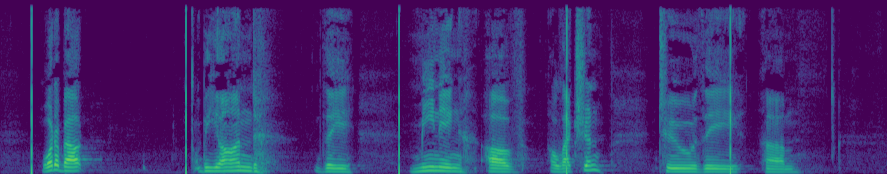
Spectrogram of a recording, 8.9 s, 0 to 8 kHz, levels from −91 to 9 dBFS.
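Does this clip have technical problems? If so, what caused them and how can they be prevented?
Yes. A file header played as audio causes sharp, loud clicks in this speech at 0.31, 1.86 (just before "beyond the meaning of"), 3.99 (between "beyond the" and "meaning of"), 5.66 (right after "beyond the meaning of") and 7.30 s. Each snap lasts one to two milliseconds and marks a join where a WAV piece's header bytes were left in and decoded as samples. To prevent this, strip each header before concatenating or streaming the pieces.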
